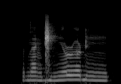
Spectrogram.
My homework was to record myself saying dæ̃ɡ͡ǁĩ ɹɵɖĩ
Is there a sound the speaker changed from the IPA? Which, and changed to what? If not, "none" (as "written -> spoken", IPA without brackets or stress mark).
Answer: none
